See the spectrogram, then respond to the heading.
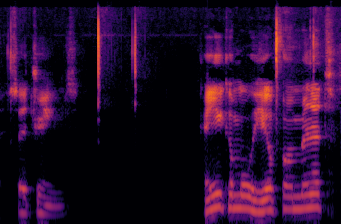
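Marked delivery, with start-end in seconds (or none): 2.0-3.4 calling over. Acted. James calls Philip over.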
